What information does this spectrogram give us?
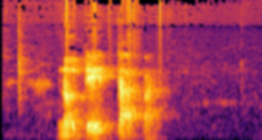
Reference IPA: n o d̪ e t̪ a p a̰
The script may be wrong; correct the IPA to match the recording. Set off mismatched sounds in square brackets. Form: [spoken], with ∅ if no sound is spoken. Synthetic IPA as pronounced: n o [t̪] e t̪ a p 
